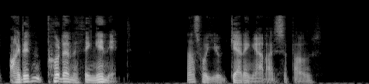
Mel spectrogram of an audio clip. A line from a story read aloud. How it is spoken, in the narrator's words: Blore said angrily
